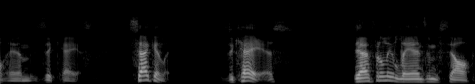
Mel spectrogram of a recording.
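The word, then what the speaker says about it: Zacchaeus: I pronounce his name Zakayas. I've always done. A lot of people say Zakius. Those people seem to be Southerners.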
